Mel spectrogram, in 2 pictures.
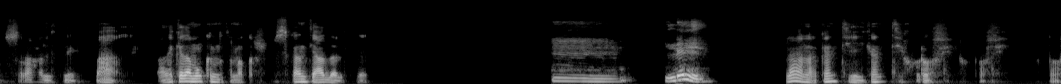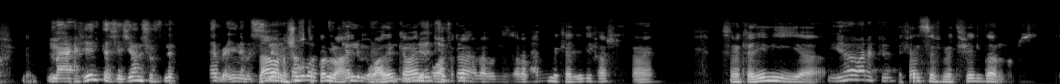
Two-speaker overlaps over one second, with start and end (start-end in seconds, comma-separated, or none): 13.2-15.4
